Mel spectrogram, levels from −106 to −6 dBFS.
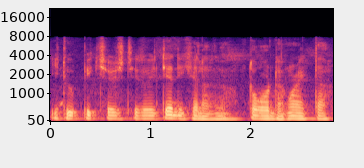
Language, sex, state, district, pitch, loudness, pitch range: Nagamese, male, Nagaland, Kohima, 100 Hz, -19 LUFS, 95-110 Hz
